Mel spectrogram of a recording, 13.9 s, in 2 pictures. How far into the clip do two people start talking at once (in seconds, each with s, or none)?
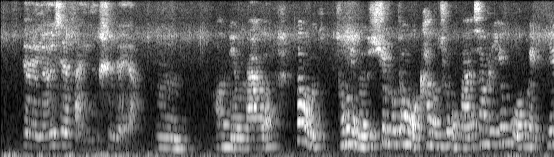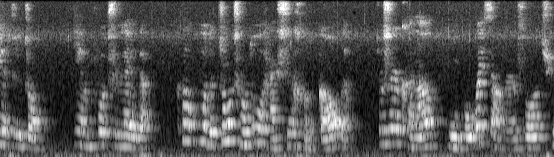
none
